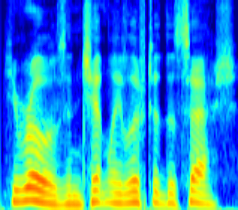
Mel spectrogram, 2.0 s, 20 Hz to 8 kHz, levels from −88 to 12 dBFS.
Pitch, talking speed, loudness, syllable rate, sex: 140 Hz, 210 wpm, -16 LUFS, 4.8 syllables/s, male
